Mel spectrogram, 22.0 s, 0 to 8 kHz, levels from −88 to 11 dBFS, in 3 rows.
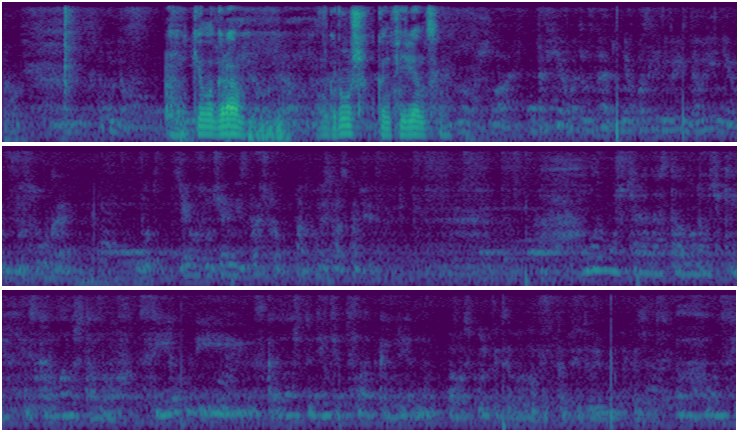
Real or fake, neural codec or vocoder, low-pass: fake; vocoder, 44.1 kHz, 80 mel bands, Vocos; 7.2 kHz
